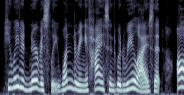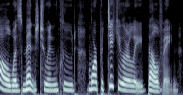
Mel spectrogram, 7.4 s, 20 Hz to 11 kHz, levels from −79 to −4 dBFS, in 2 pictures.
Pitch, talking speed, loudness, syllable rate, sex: 215 Hz, 140 wpm, -18 LUFS, 5.0 syllables/s, female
